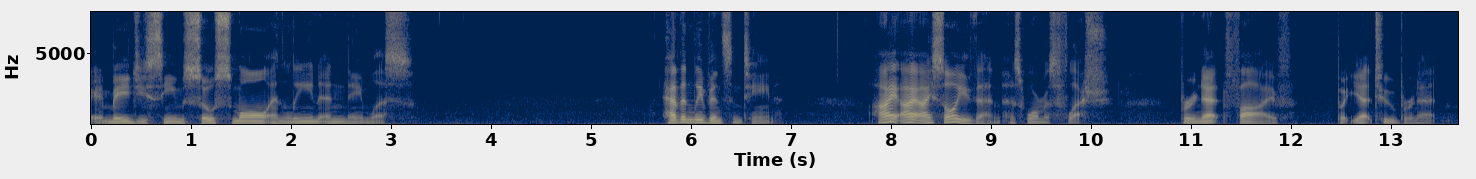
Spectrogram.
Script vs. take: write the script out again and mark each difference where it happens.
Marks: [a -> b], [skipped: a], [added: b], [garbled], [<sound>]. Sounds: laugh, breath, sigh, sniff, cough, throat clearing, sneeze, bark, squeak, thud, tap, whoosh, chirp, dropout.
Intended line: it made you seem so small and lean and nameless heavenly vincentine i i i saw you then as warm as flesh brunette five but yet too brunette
it made you seem so small and lean and nameless heavenly vincentine i i i saw you then as warm as flesh brunette five but yet too brunette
